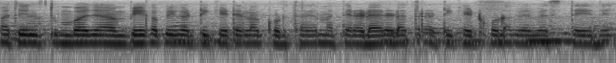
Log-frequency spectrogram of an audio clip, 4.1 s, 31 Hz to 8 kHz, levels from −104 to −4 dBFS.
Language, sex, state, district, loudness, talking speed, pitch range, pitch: Kannada, female, Karnataka, Shimoga, -17 LUFS, 220 wpm, 180-185 Hz, 180 Hz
